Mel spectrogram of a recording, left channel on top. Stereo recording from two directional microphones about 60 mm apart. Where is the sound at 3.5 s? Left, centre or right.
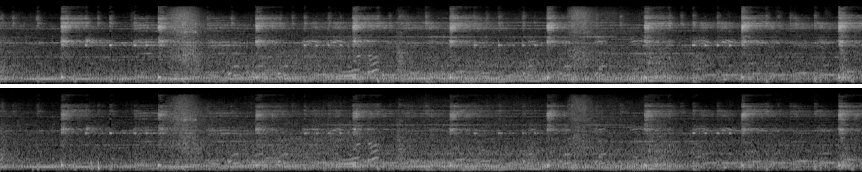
Left.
